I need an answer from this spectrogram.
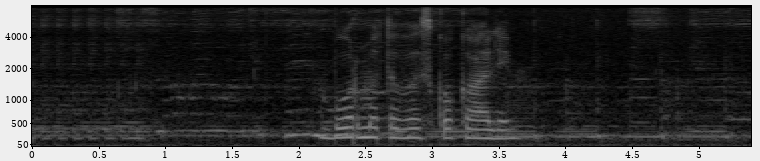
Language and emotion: Russian, neutral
